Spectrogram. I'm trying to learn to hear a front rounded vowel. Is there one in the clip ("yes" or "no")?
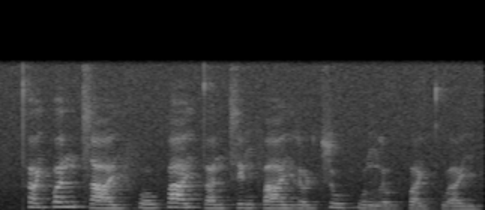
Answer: no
